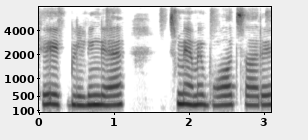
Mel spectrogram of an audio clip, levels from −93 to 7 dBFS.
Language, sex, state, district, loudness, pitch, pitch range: Hindi, female, Uttarakhand, Uttarkashi, -17 LUFS, 260 Hz, 255-270 Hz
